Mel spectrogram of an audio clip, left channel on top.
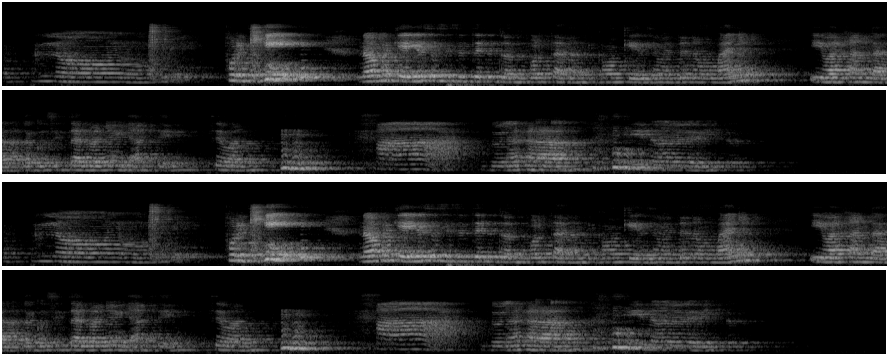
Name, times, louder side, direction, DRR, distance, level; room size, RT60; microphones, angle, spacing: voice 1, 0.3-1.8 12.6-13.3 13.6-14.0 14.3-16.4, equal, 20° right, -4 dB, 4.2 m, -41 dB
voice 2, 2.2-2.9 3.2-7.5 8.1-10.7 11.0-11.9 12.4-12.6 13.9-14.6 14.9-15.1, equal, ahead, -2 dB, 5.4 m, -33 dB
22.0 x 16.0 x 7.3 m, 1.4 s
head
